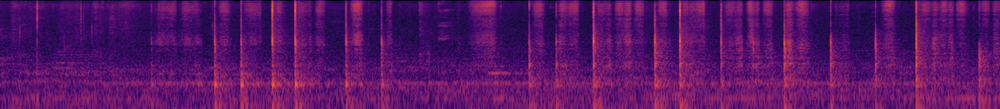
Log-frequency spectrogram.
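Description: Pen scratching across paper as an answer is written out by hand, close and quiet, in irregular short strokes and taps with brief pauses, continuing throughout.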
